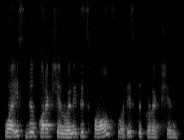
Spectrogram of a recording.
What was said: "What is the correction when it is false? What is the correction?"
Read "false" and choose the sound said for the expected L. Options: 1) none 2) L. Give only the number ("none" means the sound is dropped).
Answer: 2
